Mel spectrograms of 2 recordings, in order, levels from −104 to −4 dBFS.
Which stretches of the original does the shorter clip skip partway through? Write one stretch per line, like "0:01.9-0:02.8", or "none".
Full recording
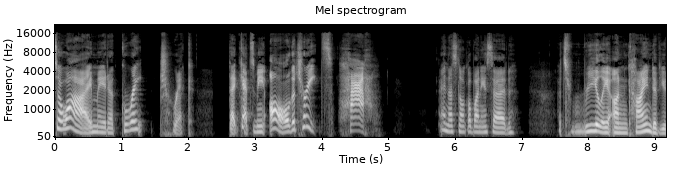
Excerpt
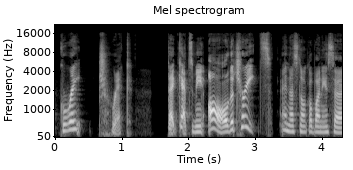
0:04.2-0:05.6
